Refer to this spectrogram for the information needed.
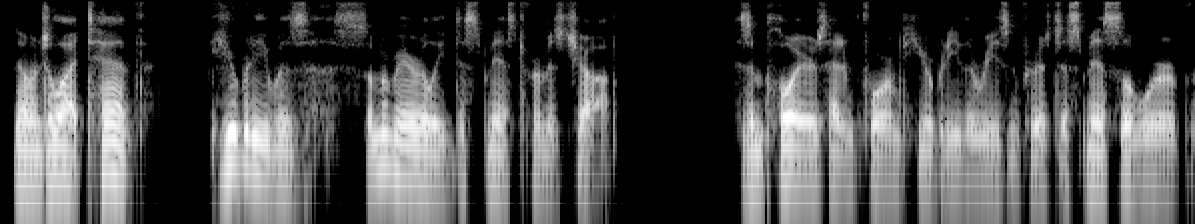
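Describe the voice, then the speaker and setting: A low, gravelly-voiced man retelling a true-crime case on a podcast, casual and profane, checking in with listeners as he goes. The sound is dry and close, with a dull lo-fi tone. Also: no echo. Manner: loose, profane, conversational with frequent "right?" and "like". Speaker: podcast host.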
